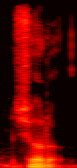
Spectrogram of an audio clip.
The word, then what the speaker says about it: Shotokan: My father did, and, I may not be pronouncing it correctly, but is Shotokan. – No, Shotokan. Yes.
